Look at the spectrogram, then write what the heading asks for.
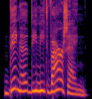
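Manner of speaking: high, loud, drawn-out protest; upset yell. A narrator's reading. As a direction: protest loudly, stretching the words. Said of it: "brulde ze". (luid, hoog en gerekt protest)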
